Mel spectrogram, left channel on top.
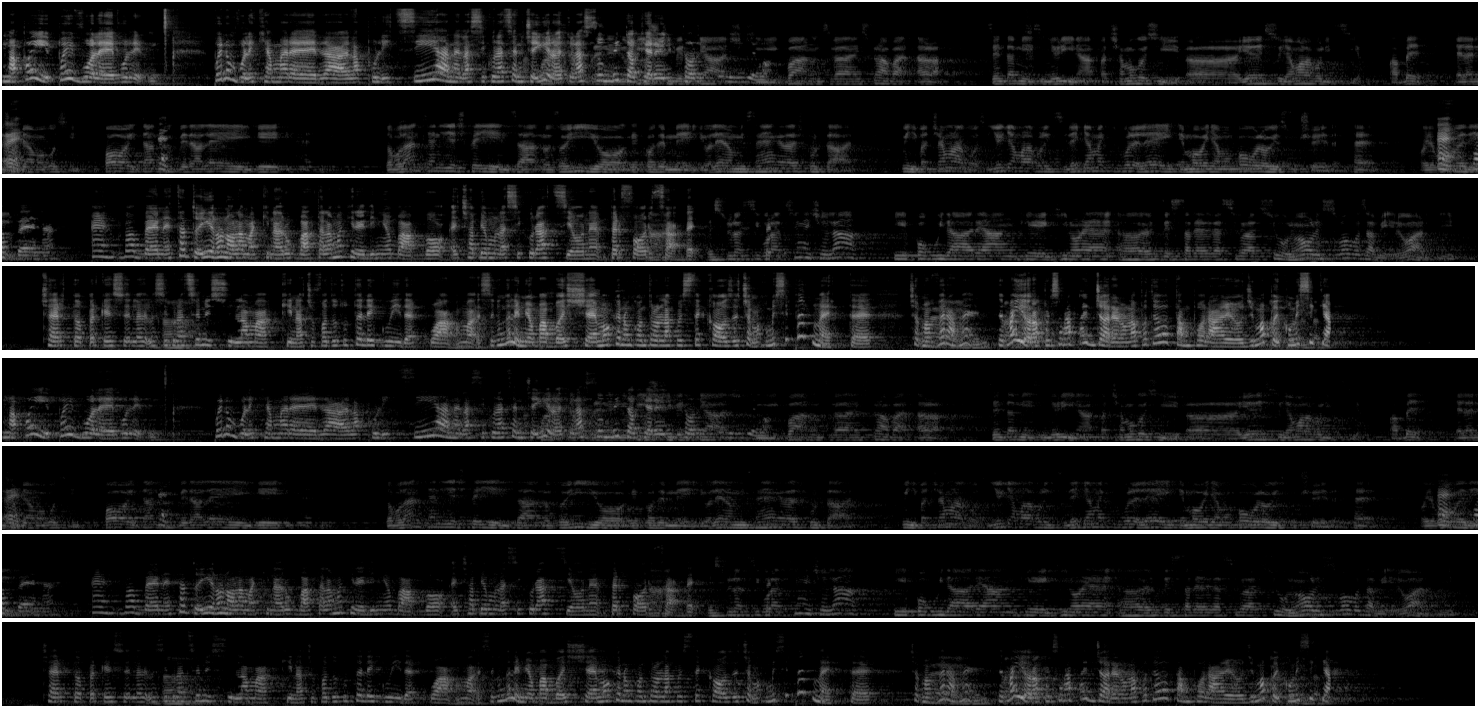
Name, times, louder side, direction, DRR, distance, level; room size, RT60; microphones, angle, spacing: voice 1, 0.0-7.7 14.8-15.0 16.3-16.4 29.1-30.1 30.4-36.5 44.7-57.6, left 8 dB, 85° left, 0.5 m, -37 dB
voice 2, 5.2-9.4 9.9-14.3 14.5-18.0 18.6-28.5 28.9-29.7 36.0-36.3 36.6-44.1 45.8-46.4 49.6-49.8 53.5-54.0 54.3-54.7 56.9-57.5, left 3 dB, 35° left, 1.2 m, -49 dB
29.5 x 20.0 x 8.2 m
head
